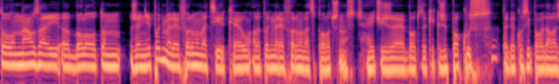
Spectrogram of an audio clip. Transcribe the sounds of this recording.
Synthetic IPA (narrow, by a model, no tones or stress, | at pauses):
t̪ɔnaɔzajbɔlɔɔt̪ɔmʒɛɲɛpɔɟmɛɾɛfɔɾmɔʋac̚t͡siɾkʰɛʊa̰lɛpɔɟmɛɾɛfɔɾmɔʋacspɔlɔt͡ʃnɔ̰scɦɛjt͡ʃiʒɛbɔlt̪ɔt̪akiːakɔʒɛpɔkust̪aɡakɔsipɔʋɛd̪alaʒ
